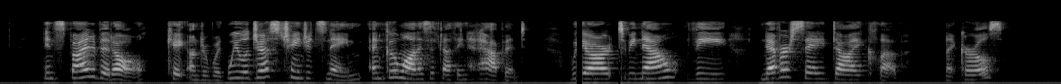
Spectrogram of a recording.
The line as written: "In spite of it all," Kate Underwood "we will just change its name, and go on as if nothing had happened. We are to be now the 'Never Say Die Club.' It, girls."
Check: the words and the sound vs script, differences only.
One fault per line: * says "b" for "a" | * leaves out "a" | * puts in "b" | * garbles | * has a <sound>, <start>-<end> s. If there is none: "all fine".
* has a dropout, 5.8-5.8 s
